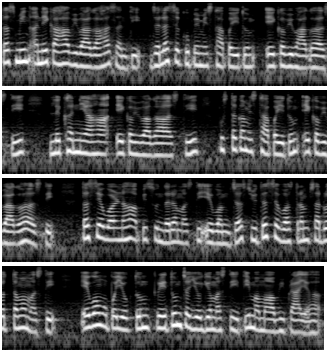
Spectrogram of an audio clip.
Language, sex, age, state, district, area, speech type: Sanskrit, female, 18-30, Manipur, Kangpokpi, rural, spontaneous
